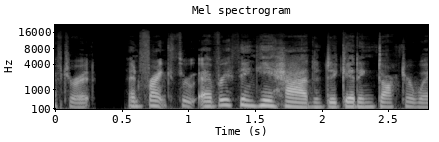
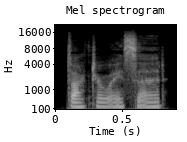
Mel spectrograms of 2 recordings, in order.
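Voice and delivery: usual speaking voice

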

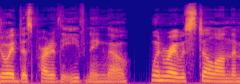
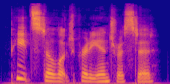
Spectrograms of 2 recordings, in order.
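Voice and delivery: plain reading voice

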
